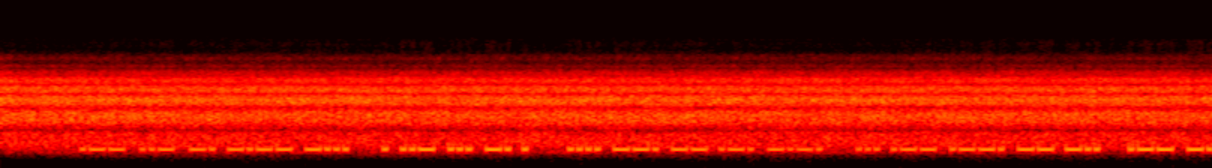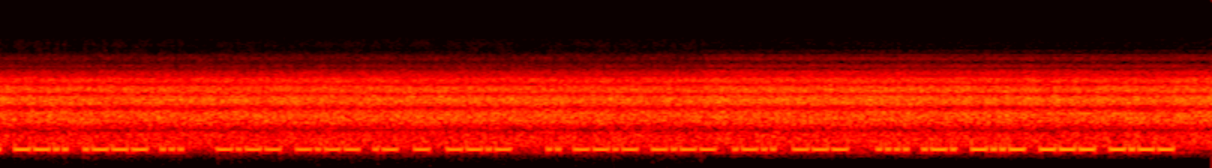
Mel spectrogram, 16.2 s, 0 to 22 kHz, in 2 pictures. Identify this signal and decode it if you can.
Morse code, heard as a keyed tone, hand-sent with a paddle, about 40 wpm, 460 Hz, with radio static. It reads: WUNYB EUSNE HGMRC SWPMD WNZJS YYATQ IQYLO HRXOY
